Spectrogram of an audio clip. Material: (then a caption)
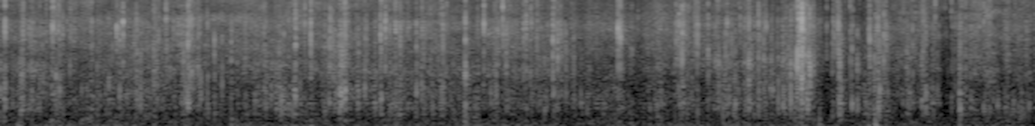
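Plastic. A large clear plastic bubble wrap sheet is scratched and rubbed with fingernails close to the microphones. It gives a steady, dense crinkling with bright, crisp scratches and a sharper crackle near the end, over a faint low hum.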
